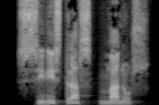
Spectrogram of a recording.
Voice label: "sinistras manus", Latin; santillana

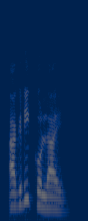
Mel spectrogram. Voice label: "agricolae", latin; santillana

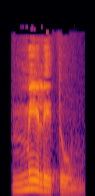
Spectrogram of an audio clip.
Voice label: "militum", latin; santillana

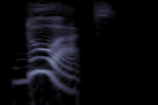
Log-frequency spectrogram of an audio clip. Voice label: "duas", latin; santillana

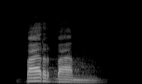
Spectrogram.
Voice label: "barbam", latin; santillana

